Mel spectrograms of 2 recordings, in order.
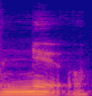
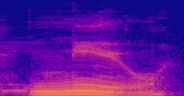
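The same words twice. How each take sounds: First: It is said in an American accent. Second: It is said in a British accent. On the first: The accent is held correctly. The speaker calls it right. "instead of new" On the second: The actor slipped out of the accent. The speaker calls it wrong. "she says new"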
